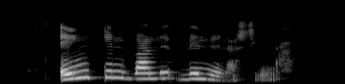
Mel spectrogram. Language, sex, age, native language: Icelandic, female, 8, Icelandic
